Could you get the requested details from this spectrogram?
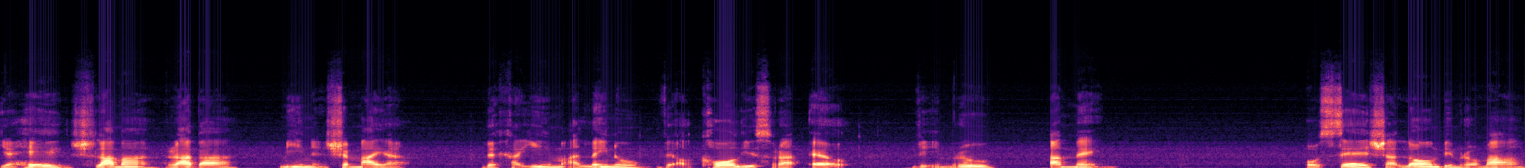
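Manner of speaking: slow, measured, deliberate reading aloud.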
